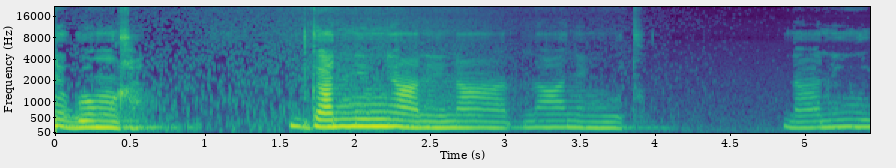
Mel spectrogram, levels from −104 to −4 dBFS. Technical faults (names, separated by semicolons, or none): overdone noise removal; automatic gain rising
